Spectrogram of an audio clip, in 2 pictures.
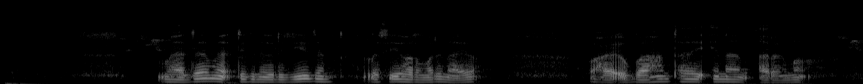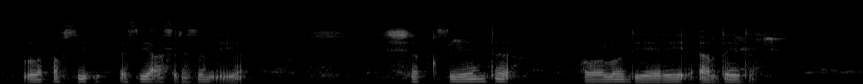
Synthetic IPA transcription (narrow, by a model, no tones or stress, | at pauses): maːd̪aːmɐt̪ʰɛknɔːlɔɡɪjɐðɐnlʔɐ̰siːɦɔrmɐɾɪnɐjɔ | wɑħɑjʔʊ̰baːɦɐnt̪ʰɐɦɛjʔɪnaːnɐɾɐɡnɔ | lɑqɑfsɪkʰɐsiːʕɑsɾɪsɐnḭjɔ̰ | ʃɑqsɪjɛːnt̪ʰɐ | ɔːlɔːd̪ɪjaːɾɪjɛjɐrd̪ɛjd̪ɐ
